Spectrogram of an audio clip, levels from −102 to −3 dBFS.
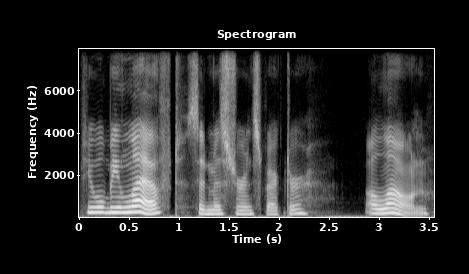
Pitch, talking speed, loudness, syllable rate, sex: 210 Hz, 135 wpm, -18 LUFS, 4.1 syllables/s, female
